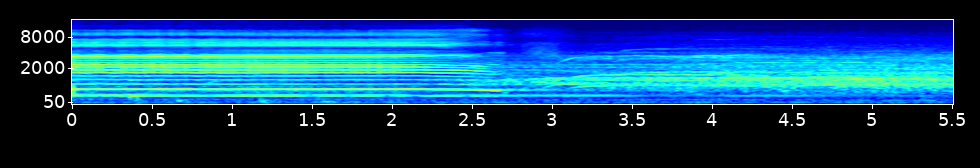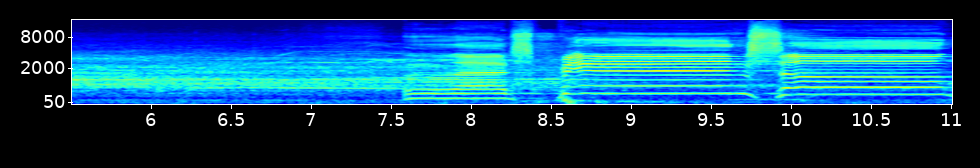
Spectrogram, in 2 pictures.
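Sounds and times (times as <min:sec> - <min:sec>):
man singing a long note: 0:00.0 - 0:03.2, 0:07.6 - 0:11.0
audience cheering and whooping: 0:02.8 - 0:10.0.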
